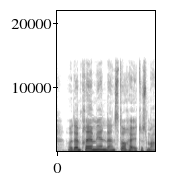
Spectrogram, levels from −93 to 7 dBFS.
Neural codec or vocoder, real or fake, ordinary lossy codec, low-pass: none; real; none; 14.4 kHz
